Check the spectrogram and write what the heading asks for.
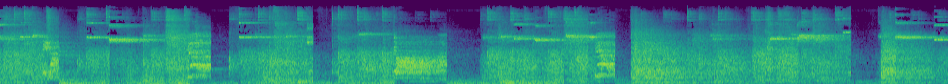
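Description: Table tennis rally in a hall: the celluloid ball clicking off rubber paddles and the table, with sneakers squeaking on the sports floor as the players lunge.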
